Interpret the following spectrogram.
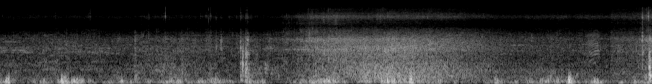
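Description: Whole tuna being dropped one after another into a plastic drum, a few dull thuds, over water lapping at the boat and wind on the microphone that swells in the middle.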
